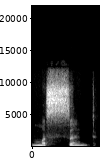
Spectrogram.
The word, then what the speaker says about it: mustn't: Mustn't, right? The T is not spoken.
